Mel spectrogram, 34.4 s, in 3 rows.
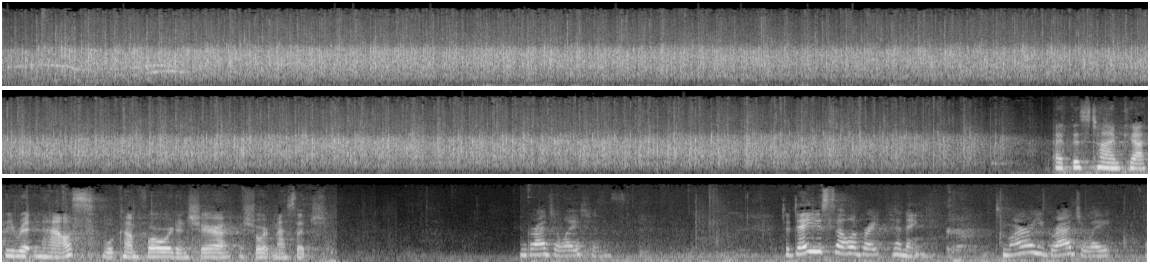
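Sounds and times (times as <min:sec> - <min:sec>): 
audience applause: 0:00.0 - 0:22.0
speech: 0:22.0 - 0:26.2, 0:28.2 - 0:29.2, 0:30.8 - 0:32.3, 0:32.9 - 0:34.3.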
